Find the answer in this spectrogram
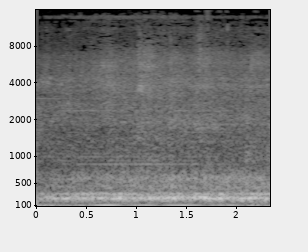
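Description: Steady low rumbling drone with a held low hum, without speech.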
